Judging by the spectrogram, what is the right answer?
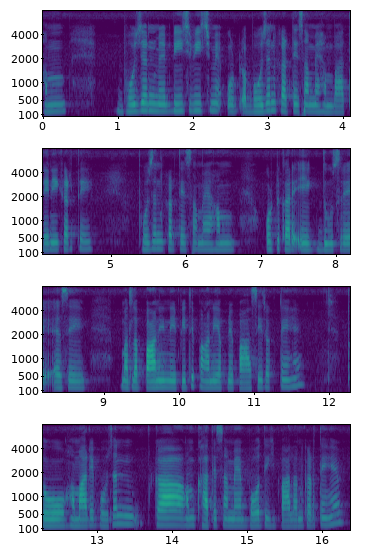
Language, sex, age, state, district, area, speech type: Hindi, female, 30-45, Rajasthan, Karauli, rural, spontaneous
